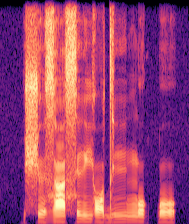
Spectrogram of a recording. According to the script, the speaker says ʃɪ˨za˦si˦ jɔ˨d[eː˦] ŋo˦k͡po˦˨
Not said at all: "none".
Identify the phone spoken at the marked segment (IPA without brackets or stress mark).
iː˦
